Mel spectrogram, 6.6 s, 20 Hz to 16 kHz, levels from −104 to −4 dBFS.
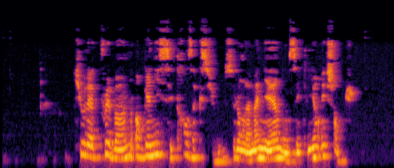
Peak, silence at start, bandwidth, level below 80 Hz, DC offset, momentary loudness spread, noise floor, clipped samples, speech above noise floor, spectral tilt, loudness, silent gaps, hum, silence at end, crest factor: -6 dBFS; 1.25 s; 9.4 kHz; -66 dBFS; under 0.1%; 13 LU; -79 dBFS; under 0.1%; 58 dB; -4.5 dB/octave; -21 LUFS; none; none; 0.7 s; 16 dB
